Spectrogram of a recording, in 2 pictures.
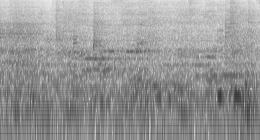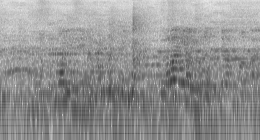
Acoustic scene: cafe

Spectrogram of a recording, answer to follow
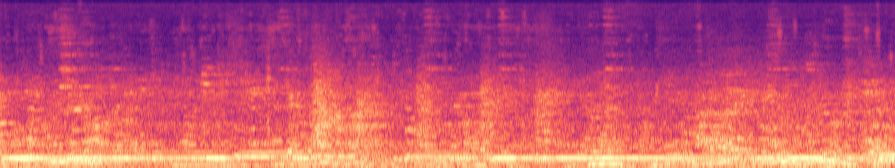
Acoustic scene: restaurant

